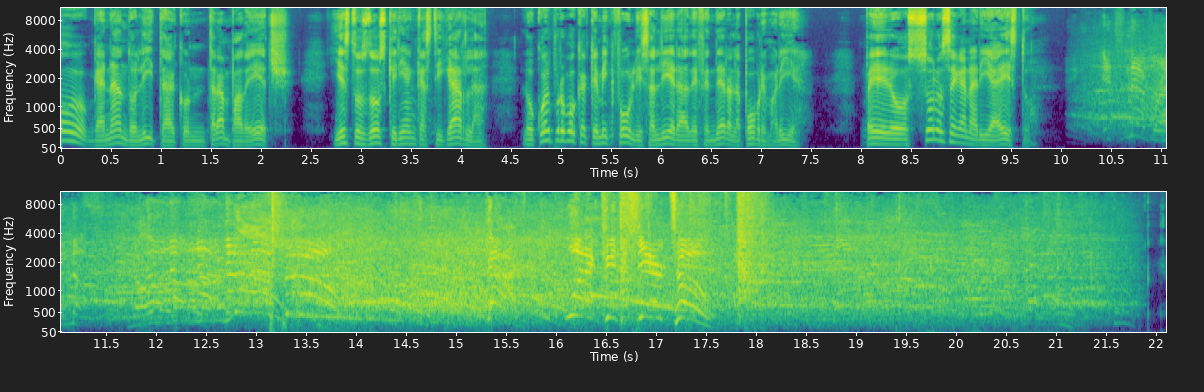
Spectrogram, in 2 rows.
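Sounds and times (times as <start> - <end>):
speech: 0.3 - 9.8, 16.7 - 17.7
crowd roaring and cheering at a wrestling match: 10.1 - 21.9.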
